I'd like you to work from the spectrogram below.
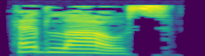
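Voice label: "head louse", British English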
